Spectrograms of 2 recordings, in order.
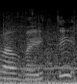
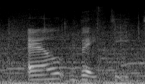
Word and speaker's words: Eluveitie: Hey everyone, I'm Fabi from Elveti, and the right way to pronounce our band name is Elveti.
